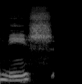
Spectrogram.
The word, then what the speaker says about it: Niche: So, well, I already have this app called Niche.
